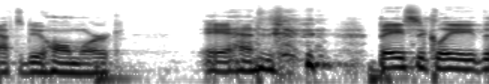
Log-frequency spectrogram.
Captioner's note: laughing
